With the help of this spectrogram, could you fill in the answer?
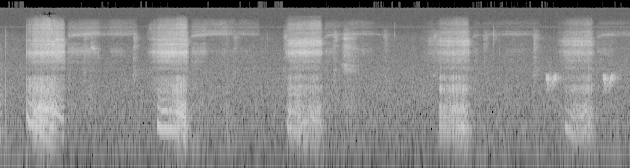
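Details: A dog asleep, its loud, gravelly snores coming in five main bursts about every two and a half to three seconds, each rattling breath trailing into a quieter wheeze, with a couple of softer snuffles near the end.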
